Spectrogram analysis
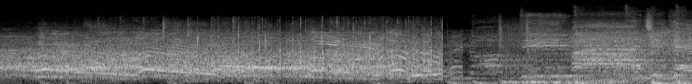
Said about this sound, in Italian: Paola Goisis ha detto che bel discorso che sto facendo, tutti che applaudono, invece era il gol.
